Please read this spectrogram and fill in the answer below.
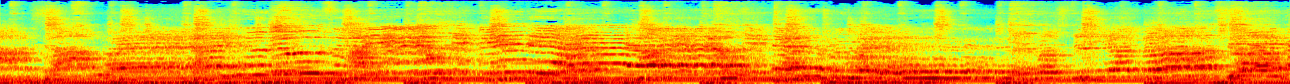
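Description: Gospel choir singing live, with a band's bass line pulsing underneath that drops out for moments now and then.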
